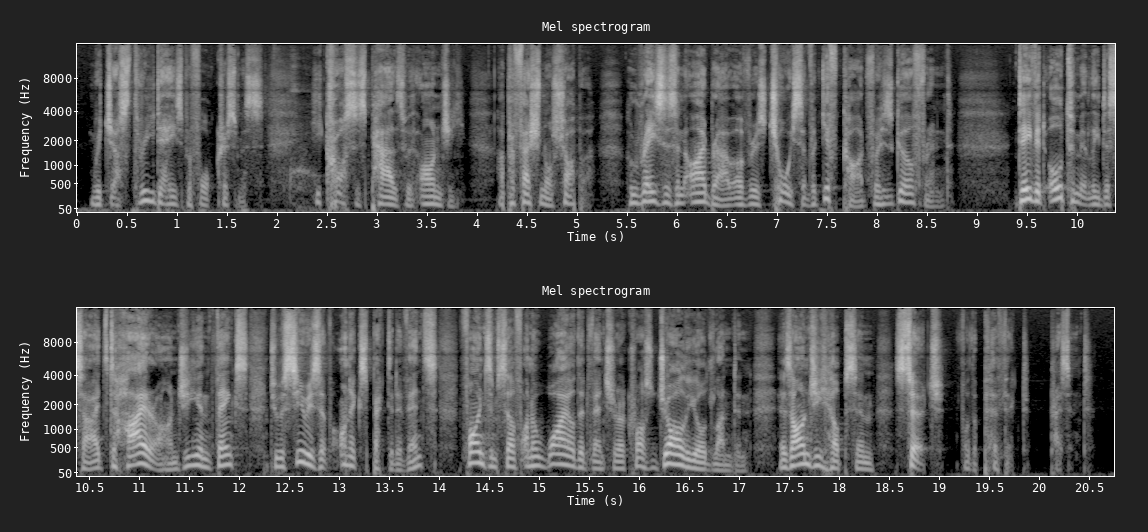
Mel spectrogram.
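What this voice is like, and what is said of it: Put-on British accent, movie-trailer voiceover. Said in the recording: “your accent was ... top notch. Top notch. ... the voiceover they use to promote that film ... only in British accents”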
